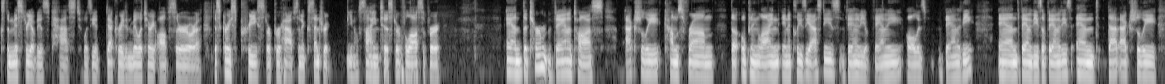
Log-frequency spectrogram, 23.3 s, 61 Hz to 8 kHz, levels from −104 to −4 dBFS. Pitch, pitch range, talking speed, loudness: 105 Hz, 100-115 Hz, 125 wpm, -22 LUFS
